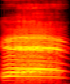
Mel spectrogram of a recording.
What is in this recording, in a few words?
Death Voice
